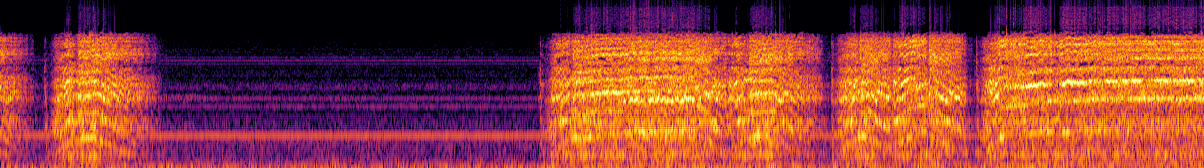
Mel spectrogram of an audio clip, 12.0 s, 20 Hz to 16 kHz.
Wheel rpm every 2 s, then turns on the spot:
50, 0, 10, 150, 80, 210.
none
